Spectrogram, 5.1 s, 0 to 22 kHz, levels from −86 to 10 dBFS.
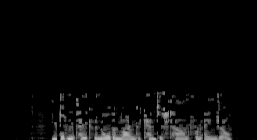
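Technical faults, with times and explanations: Throughout, MP2 compression: the speech is dull and nothing is heard above about 7.5 kHz, while a heavy gurgling, granular roughness runs through it. The likely cause is MPEG Layer II coding starved of bits, which fits a rate around 16 kbps. Upper sub-bands are switched off and those left are quantised coarsely. A plain low-pass filter would dull the sound without this grainy churn.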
